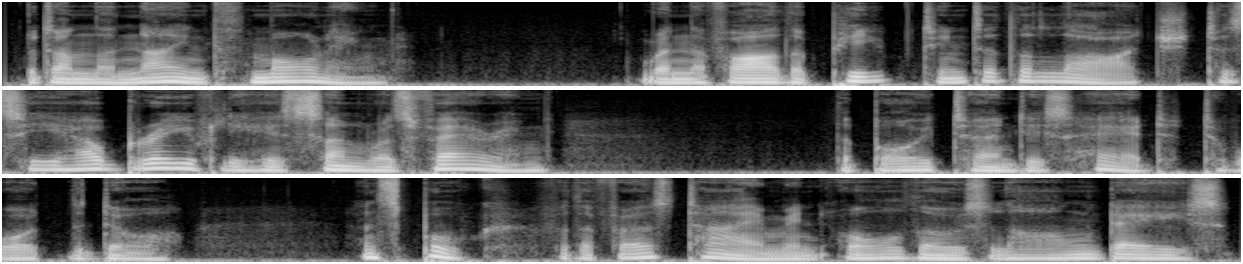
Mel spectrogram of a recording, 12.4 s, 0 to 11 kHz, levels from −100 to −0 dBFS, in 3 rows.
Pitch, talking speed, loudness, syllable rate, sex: 105 Hz, 190 wpm, -21 LUFS, 5.3 syllables/s, male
